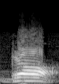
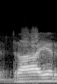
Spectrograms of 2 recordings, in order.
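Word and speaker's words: drawer: ட்ரோ அது ட்ரா கிடையாது, ட்ராயர் கிடையாது. ட்ரோ ட்ரோ அதுவும் ட்ராயர் சொல்லணும் இல்லையா, அது ட்ரோ அவ்வளோதான். ட்ராயர் கிடையாது, ட்ரோர் அப்படி கிடையாது. ட்ரோ அப்படின்னு அது ஒரு ஆட் உச்சரிப்பு மாதிரி இருக்கு.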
